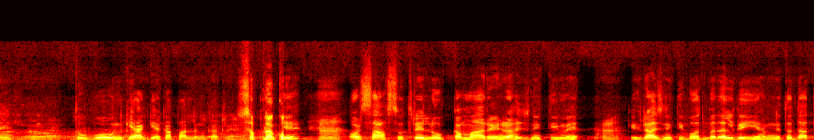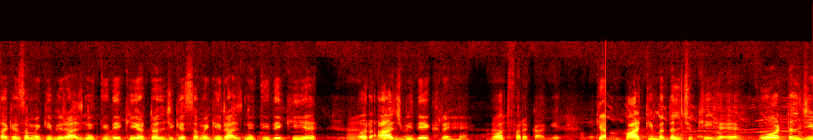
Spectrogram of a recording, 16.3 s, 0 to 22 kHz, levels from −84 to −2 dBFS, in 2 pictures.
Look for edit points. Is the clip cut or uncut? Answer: cut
